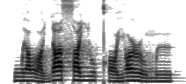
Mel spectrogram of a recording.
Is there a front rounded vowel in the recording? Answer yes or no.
no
